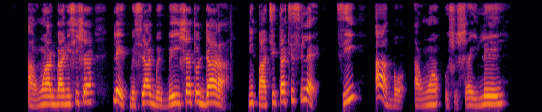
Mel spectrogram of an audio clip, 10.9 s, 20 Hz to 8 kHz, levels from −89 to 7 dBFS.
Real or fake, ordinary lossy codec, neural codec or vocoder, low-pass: real; none; none; 7.2 kHz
